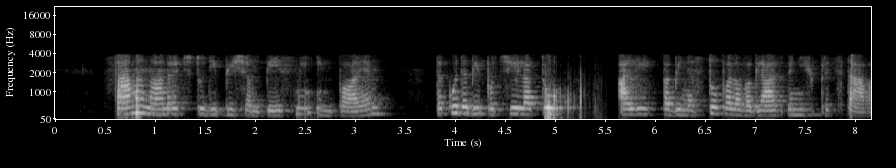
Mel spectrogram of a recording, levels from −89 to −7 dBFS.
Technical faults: bit errors on an ADPCM link

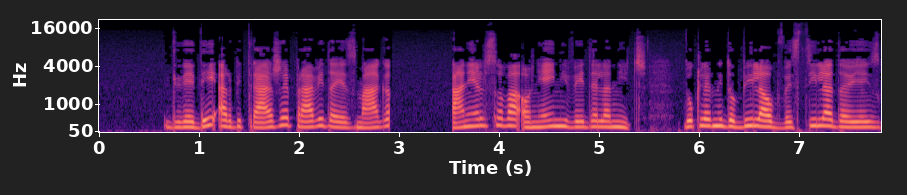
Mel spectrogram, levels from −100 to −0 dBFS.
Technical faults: audio dropout to a faint residue

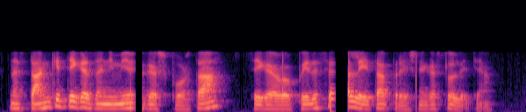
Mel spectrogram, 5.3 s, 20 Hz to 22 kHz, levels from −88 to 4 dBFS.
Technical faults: packet loss with pitch repetition; loud pop

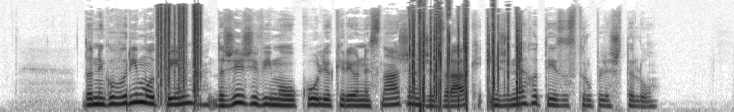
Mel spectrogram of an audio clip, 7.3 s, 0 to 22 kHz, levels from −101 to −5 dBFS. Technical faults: generation loss; cable scratch noise

